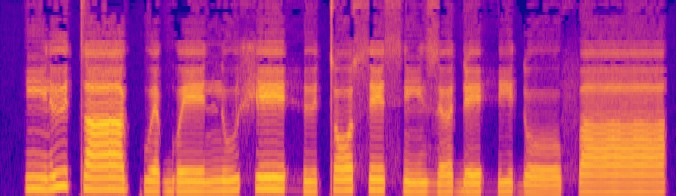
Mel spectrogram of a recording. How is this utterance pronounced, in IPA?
ĩ˨ ɾ ɨ˦ t aː˧ kʷ ɛ˨ ɡʷ eː˨ n u˨˦ ʃ eː˦ h ɨ˧ t ɔ˦ s e˦ s ĩ˧ z ə˨˦ ɗ e˧ h i˧ ɗ oː˨ f aː˦

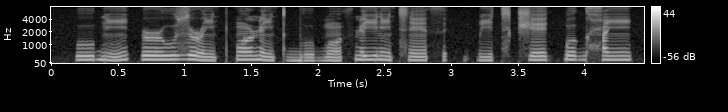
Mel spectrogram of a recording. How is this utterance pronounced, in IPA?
u˧ ɠ ĩ˨˦ | ɹ u˧ z ɹ ĩ˨ t p õ˧ ɳ ĩ˨ t ɡ͡b u˨ ɓ õ˨˦ θ ɳ i˦ ɾ ĩ˧ t͡s ẽ˦ θ | k͡p i˨ t͡s t͡ʃ e˧ k͡p ʊ˦ ɡ ħ ĩ˦

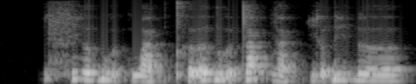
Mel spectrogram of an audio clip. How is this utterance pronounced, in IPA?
s i˧ ə̯ ɓ ṵ˧˨ ə̯ k w a˨˩ k̚ t̪ʰ ə̰ː˧˥ ɗ ṵ˧˨ ə̯ t̪ a˦˥ k̚ z a˨˩ k̚ x ḭ˧˨ ə̯ ɗ i˧ ɗ əː˧

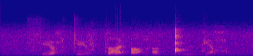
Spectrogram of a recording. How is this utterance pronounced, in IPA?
s ø ħ t ø v tˤ ɯ ʔ ɑ ɦ ɑ̃ ǃʰ ɯ d e ħ

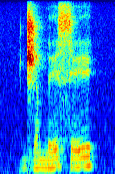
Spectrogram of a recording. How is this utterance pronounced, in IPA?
d͡ʒ a m ɾ e s e

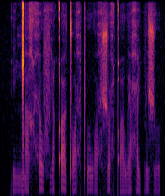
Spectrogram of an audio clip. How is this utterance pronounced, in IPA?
ɾ i˩ ŋ͡ǁ a˩ χ ħ o˥˩ f i˩˥ qʼ u˥˩ tʼ ɔ˧ ħ pʼ ʊ˧ w ɔ˩ ħ ʃ o˥ ħ qʼ o˩ w ɛ˩˥ ħ i˧ p ɪ˥˩ ʃ ʊ˧

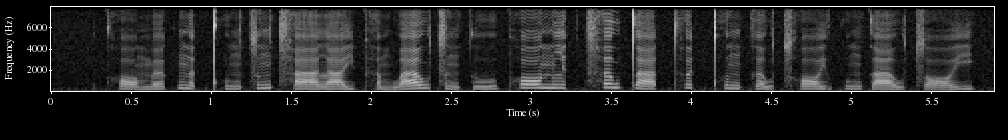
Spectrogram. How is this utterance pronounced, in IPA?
t̪ʰ ɔː˨˩ m œː˨˥ k̚ n̪ ɐ˨˥ t̚ kʷʰ ɐ˨ ŋ t͡s ʊ˥ ŋ t͡sʰ aː˨ l aː˨˧ j pʰ ɐ˨˩ m w aː˥ w t͡s ɐ˨˩ ŋ t̪ uː˨˥ pʰ ɔː˥ n l ɪ˧ k̚ t͡sʰ ɐ˥ w t̪ aː˨˥ t̚ t̪ʰ ɵ˥ t̚ pʰ ʊ˧ ŋ k ɐ˨˥ w t͡sʰ ɔː˧ j kʷ ɐ˧ ŋ t̪ aː˨˧ w t͡s ɔː˨˥ j

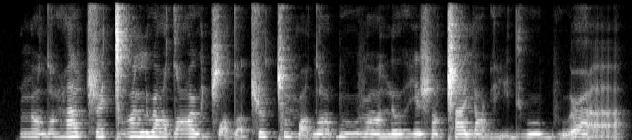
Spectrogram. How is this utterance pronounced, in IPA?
ŋ ɑ̃ dˤ ũ ɦ a ʈ͡ʂ ɜ ɡ͡ǀ ɑ̃ l uː dˤ uː t͡ɕ ṵ dˤ a̰ ʈ͡ʂ ʊ ǀ ũ m ɑ̰ dˤ ũ ɓ uː β ɑ̃ n ʊ ɦ i ʂ ɑ̃ ǁ a j ɑ ɡʱ ḭ dʱ uː bʱ ṵ ʕ a̰

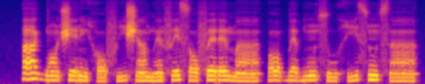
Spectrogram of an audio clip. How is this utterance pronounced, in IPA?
a˦ ɡ͡b ɔ̃˧ ʃ e˧ ɾ ĩ˨ h ɔ˨ f i˨˦ ʃ ã˧ b ɛ̃˧ f e˦ s ɔ˧ f ɛ˦ ɾ ɛ˦ m ã˧ | ɔ˧ b ɛ˧ b ũ˧ s u˨ h i˨˦ s ũ˦ s ã˧

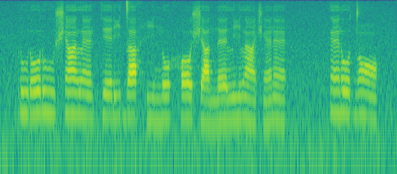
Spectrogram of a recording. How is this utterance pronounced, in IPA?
ɾ u˧ ɾ o˦ ɾ u˧ ʃ ã˦ l ɛ̃˧ k e˧ ɾ i˧ d a˧ h i˨ n o˧ h ɔ˧ ʃ a˨ n ɛ˧ l i˧ l ã˨ ʃ ɛ̃˨˦ ɾ ɛ̃˧ | k ɛ̃˦ ɾ o˦ d ɔ̃˦˨

